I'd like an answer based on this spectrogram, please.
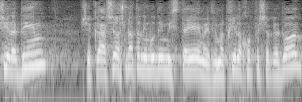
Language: Hebrew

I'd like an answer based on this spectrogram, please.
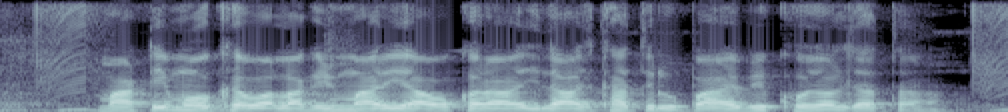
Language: Bhojpuri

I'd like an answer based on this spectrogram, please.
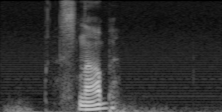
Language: Swedish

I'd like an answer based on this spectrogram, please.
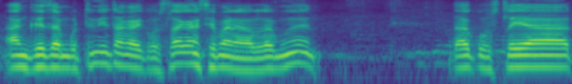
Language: Bodo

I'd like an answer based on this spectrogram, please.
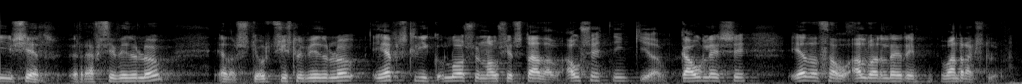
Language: Icelandic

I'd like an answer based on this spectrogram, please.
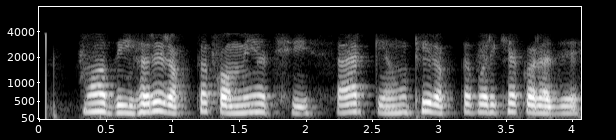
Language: Odia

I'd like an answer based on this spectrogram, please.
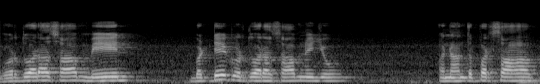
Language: Punjabi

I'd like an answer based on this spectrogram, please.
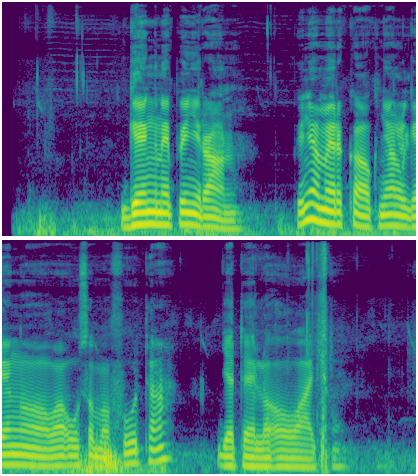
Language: Luo (Kenya and Tanzania)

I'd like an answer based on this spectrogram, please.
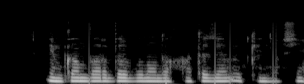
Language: Uyghur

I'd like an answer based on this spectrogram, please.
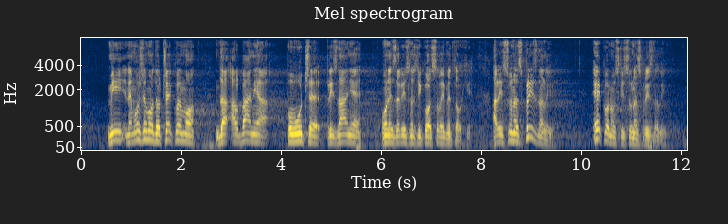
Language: Serbian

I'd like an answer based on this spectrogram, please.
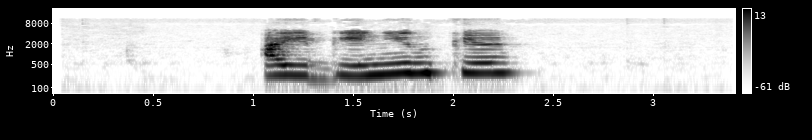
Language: Mari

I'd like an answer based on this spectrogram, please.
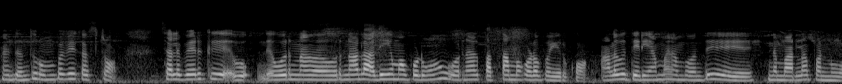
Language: Tamil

